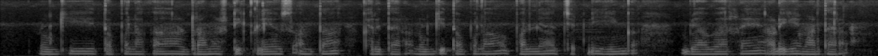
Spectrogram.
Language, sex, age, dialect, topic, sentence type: Kannada, male, 41-45, Dharwad Kannada, agriculture, statement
